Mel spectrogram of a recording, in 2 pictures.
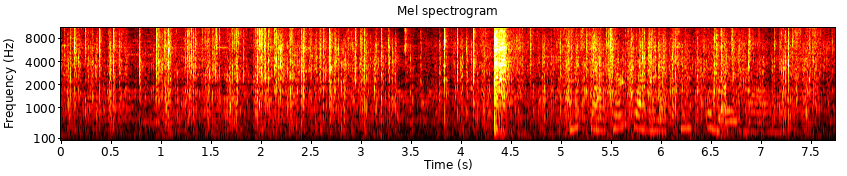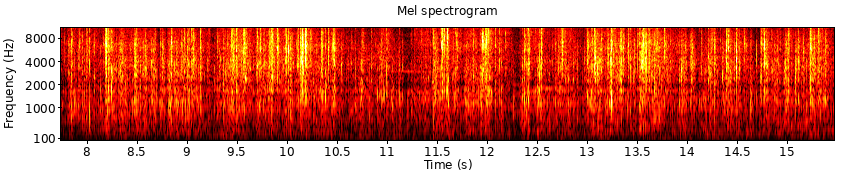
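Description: A plastic snack bag crinkles and rustles as hands handle it.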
